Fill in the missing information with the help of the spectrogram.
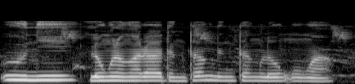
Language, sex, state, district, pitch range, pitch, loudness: Garo, male, Meghalaya, South Garo Hills, 170-195 Hz, 180 Hz, -15 LUFS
